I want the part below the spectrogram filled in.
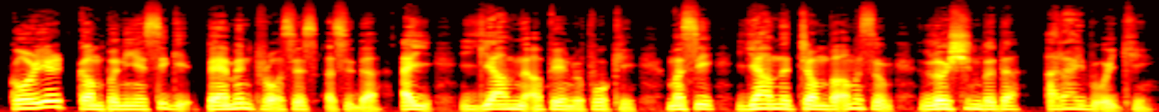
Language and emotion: Manipuri, happy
